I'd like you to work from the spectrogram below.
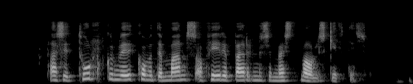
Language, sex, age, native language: Icelandic, female, 50-59, Icelandic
